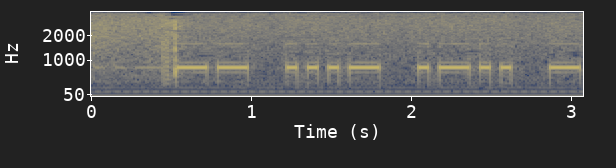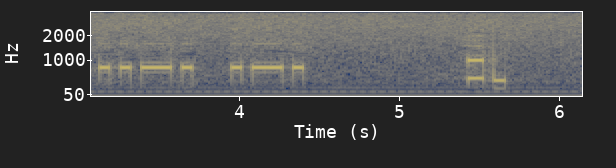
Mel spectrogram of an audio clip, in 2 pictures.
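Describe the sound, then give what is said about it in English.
A click, then groups of short, evenly spaced electronic tone bursts, like dialing beeps, ending in a brief two-note beep, all over a steady low hum with no one talking; the call-in beep as a caller comes onto a radio call-in show. “Ah, the illustrious beep, which we have waited for.”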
